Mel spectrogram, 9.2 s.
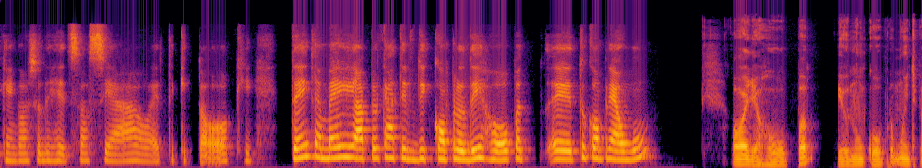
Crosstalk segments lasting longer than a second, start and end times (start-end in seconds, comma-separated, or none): none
